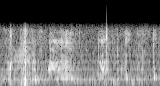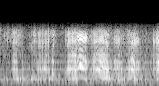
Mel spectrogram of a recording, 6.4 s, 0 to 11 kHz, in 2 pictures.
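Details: A litter of Australian Shepherd puppies born 12 August 2010 (red tri, black tri and blue merle) gives high, thin whimpers and squeaky arched whines in short bursts.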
